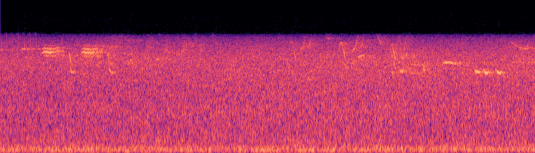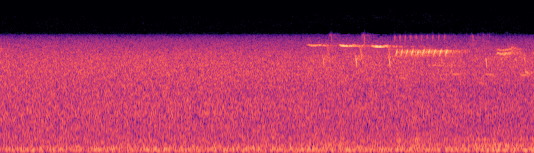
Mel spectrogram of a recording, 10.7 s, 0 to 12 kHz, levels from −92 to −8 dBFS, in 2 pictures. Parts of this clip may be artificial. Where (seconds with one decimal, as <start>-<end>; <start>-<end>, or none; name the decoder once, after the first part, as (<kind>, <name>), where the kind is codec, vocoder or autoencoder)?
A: none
